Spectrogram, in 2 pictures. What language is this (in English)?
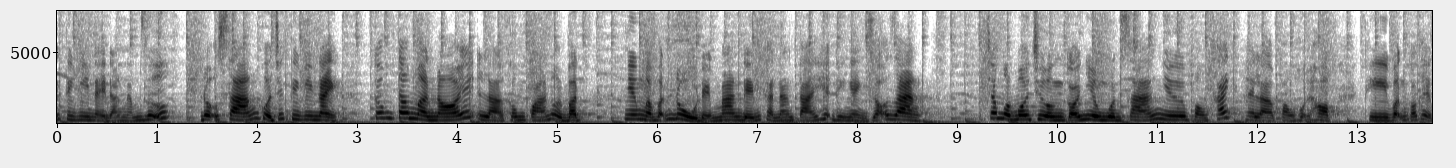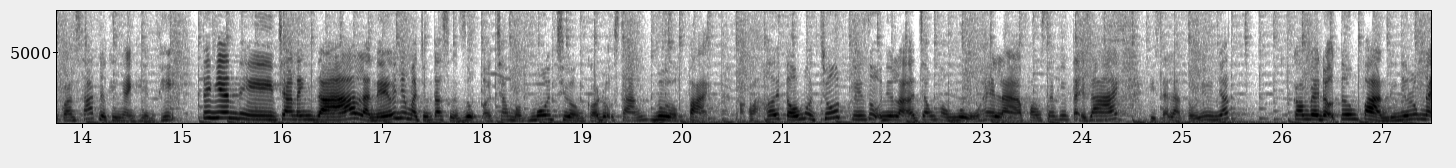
Vietnamese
